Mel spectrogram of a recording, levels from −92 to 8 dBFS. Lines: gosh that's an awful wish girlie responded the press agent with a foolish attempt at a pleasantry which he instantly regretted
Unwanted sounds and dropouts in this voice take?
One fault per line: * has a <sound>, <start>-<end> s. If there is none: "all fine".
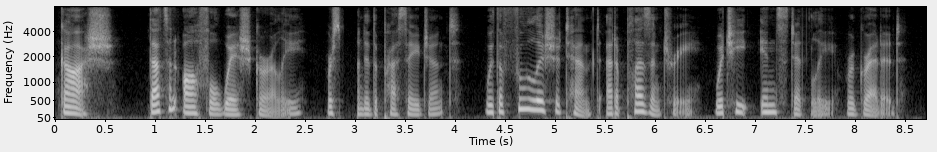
* has a dropout, 2.9-3.0 s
